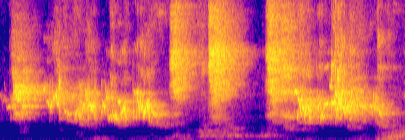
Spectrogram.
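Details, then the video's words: Tame pet lovebirds chirping: dense, harsh, scratchy chatter in rapid overlapping bursts, high-pitched and continuous with two short pauses, a faint knock at the end. "Love birds Sounds | lovebirds chirping sounds"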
